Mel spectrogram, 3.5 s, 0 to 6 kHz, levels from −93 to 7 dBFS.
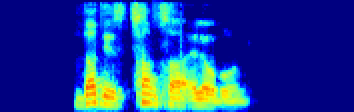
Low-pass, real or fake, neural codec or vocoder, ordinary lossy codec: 5.4 kHz; fake; autoencoder, 48 kHz, 128 numbers a frame, DAC-VAE, trained on Japanese speech; AAC, 32 kbps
